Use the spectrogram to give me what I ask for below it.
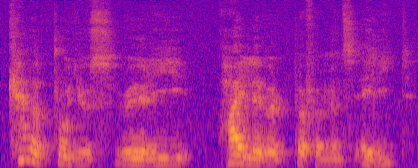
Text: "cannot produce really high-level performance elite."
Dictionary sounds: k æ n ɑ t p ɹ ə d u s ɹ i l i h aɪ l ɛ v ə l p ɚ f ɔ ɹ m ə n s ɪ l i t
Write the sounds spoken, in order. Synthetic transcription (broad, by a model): k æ n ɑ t p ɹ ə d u s ɹ i l i h aɪ l ɛ v ə l p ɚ f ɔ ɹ m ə n s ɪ l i t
